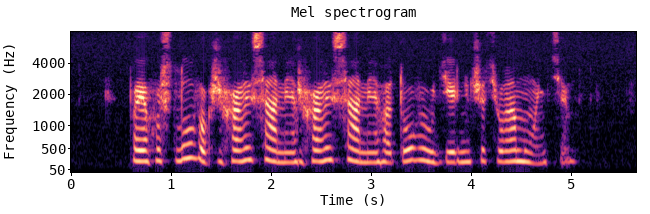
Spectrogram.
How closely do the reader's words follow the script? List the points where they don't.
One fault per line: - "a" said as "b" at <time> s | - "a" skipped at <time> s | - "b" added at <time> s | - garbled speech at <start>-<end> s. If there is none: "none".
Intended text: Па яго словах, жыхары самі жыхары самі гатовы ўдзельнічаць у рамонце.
none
